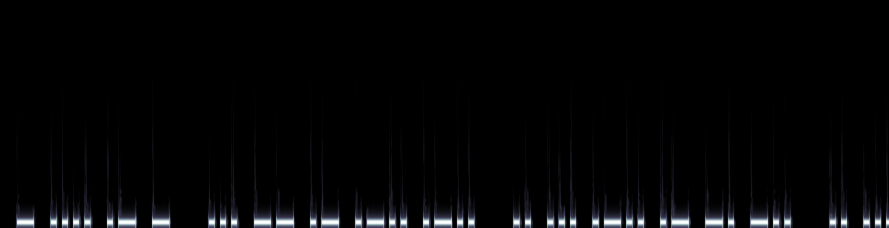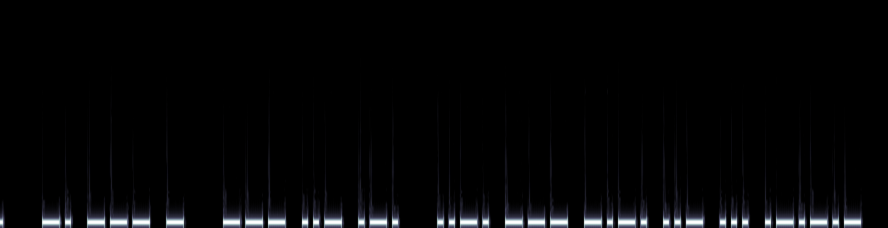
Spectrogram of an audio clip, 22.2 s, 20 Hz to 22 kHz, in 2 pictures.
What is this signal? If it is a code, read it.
Morse code, heard as a keyed tone, about 17 wpm, 700 Hz. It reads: THAT SMALL ISLAND IS NOT OUR FOCUS.
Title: Sentences from Top 1000 Words - Review Part 4 - 17wpm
